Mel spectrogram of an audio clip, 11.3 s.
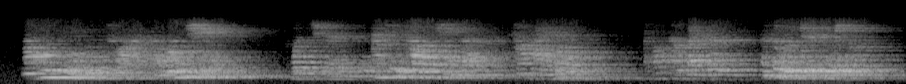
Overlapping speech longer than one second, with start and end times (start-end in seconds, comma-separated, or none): none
